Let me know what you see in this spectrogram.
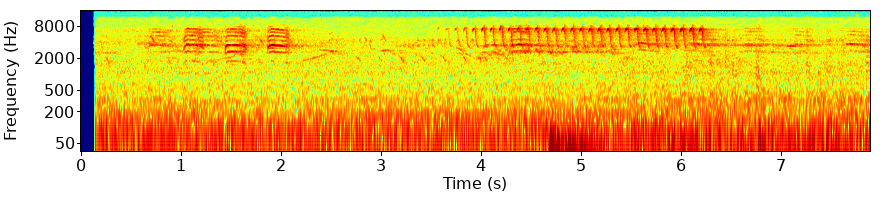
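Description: Ambience of birds chirping over a steady low rumble, cutting in at once from silence, with a fast, even trill from one bird in the middle and a brief low thump about halfway through.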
